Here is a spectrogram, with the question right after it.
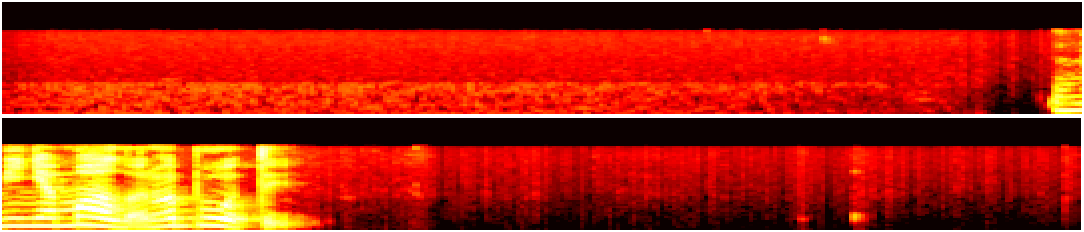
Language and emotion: Russian, sad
